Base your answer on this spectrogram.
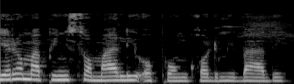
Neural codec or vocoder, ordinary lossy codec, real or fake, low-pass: none; MP3, 48 kbps; real; 19.8 kHz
